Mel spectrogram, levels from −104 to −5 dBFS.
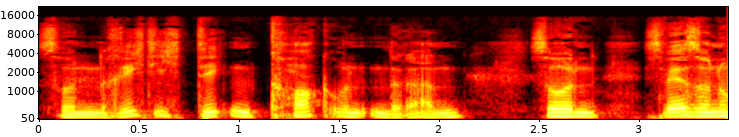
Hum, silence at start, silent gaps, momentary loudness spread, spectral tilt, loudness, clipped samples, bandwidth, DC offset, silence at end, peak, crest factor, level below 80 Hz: none; 0 s; none; 8 LU; -6.5 dB/octave; -22 LUFS; under 0.1%; 14.5 kHz; under 0.1%; 0 s; -4 dBFS; 16 dB; -52 dBFS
